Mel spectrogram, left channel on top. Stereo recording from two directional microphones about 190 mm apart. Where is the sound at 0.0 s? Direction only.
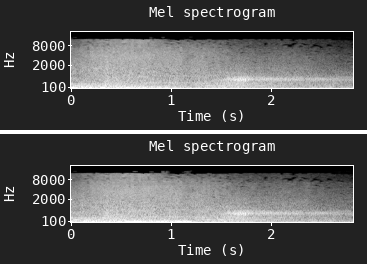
Centre (ahead or behind).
